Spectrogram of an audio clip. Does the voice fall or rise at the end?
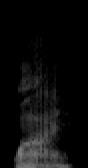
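fall. The pitch falls slightly at the end. It is an invitation to further exploration. The speaker calls it right. "your voice goes slightly down at the end, and you do it with a sincerity and a curiosity and a warmth"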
